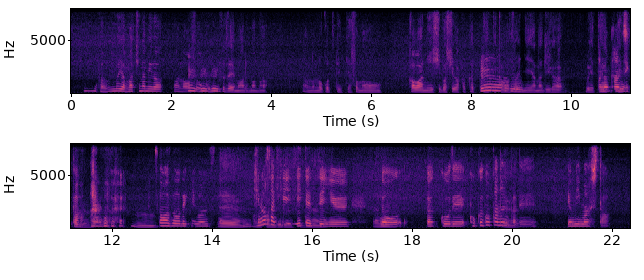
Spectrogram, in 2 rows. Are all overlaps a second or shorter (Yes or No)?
No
